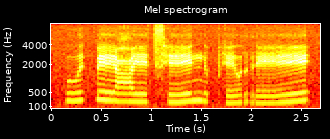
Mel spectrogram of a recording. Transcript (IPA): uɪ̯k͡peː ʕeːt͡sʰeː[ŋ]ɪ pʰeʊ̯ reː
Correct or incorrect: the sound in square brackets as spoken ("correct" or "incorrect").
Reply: correct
